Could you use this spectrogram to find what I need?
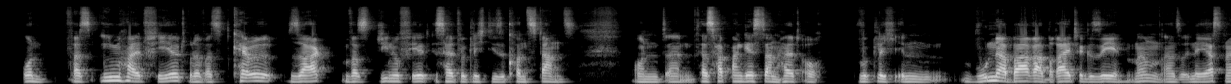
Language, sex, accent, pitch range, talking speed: German, male, German, 125-145 Hz, 170 wpm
